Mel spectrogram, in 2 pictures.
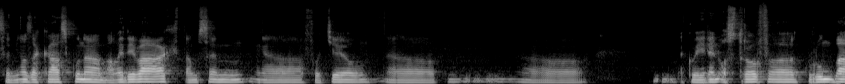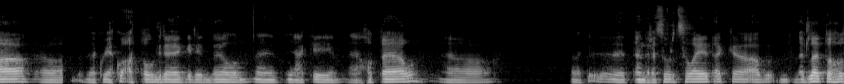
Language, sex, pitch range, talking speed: Czech, male, 105-115 Hz, 130 wpm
